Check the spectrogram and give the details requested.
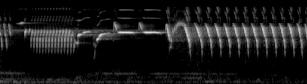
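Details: Singing canary for training: a buzzy roll, two clear high whistles, then a steady train of quick down-swept chirps repeated about four times a second.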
